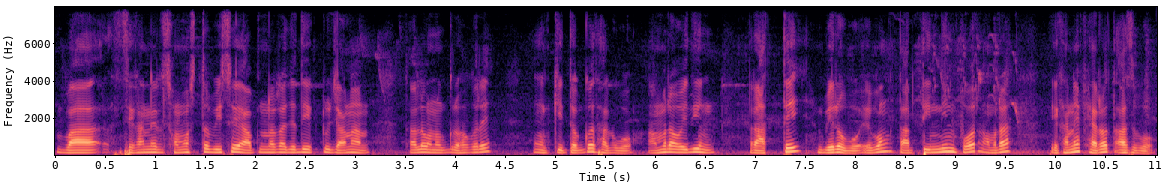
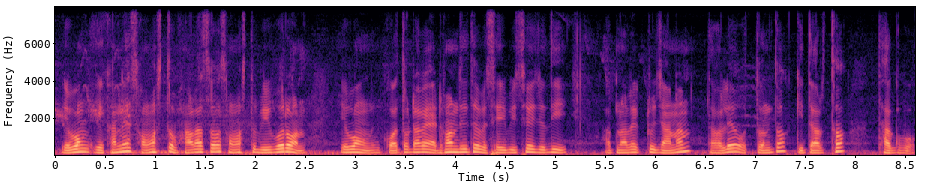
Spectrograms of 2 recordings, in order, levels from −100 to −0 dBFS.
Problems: continuous background conversations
